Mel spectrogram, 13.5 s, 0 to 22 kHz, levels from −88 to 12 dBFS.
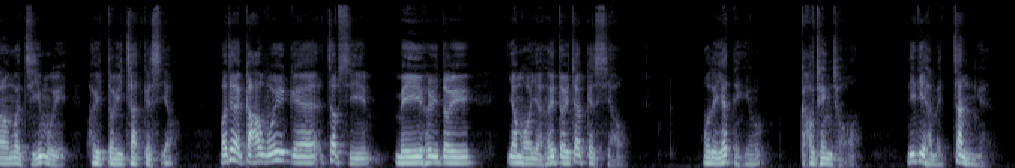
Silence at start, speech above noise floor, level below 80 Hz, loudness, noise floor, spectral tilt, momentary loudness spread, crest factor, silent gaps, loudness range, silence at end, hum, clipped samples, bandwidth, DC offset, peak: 0 s; 54 dB; -60 dBFS; -20 LUFS; -74 dBFS; -8 dB/octave; 17 LU; 14 dB; none; 6 LU; 0.45 s; none; under 0.1%; 18.5 kHz; under 0.1%; -6 dBFS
